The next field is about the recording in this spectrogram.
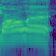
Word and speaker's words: Dwolla: Dwolla.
